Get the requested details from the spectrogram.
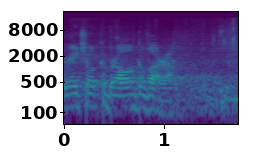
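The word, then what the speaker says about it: Rachael Cabral-Guevara: Now, please welcome our state senator, Rachel Cabral Gavara.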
